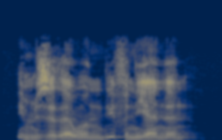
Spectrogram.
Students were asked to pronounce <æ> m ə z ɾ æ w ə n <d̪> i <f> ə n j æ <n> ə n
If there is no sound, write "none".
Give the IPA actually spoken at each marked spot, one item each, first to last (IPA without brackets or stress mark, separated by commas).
i, d̪, f, n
